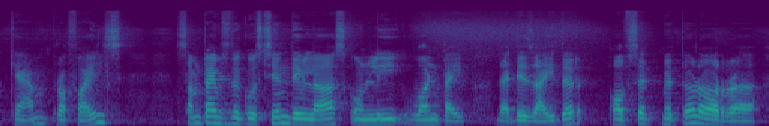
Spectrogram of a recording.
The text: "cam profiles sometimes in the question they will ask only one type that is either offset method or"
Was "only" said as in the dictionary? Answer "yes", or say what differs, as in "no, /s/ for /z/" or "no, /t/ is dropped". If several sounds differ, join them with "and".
yes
